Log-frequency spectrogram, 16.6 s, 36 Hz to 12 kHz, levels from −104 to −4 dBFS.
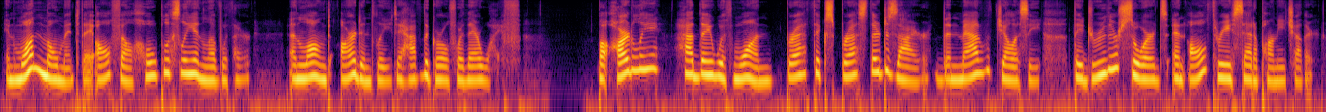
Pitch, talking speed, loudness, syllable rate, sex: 220 Hz, 165 wpm, -20 LUFS, 4.6 syllables/s, female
